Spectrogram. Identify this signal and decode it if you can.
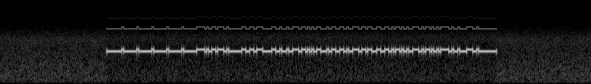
RTTY (50 baud, 170 Hz shift), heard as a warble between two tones, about 1850 Hz centre. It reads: IMPARCIALIDADE,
